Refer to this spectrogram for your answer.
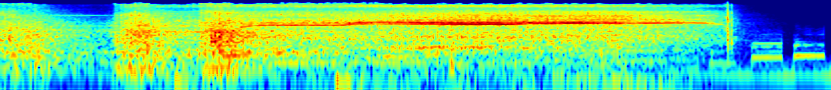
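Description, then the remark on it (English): Power drills and drivers whine steadily as people working in small teams build benches and a bookshelf, their motor pitch rising and holding, with short bursts starting and stopping before the whirring cuts off near the end. “Everyone's using drills and drivers.”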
